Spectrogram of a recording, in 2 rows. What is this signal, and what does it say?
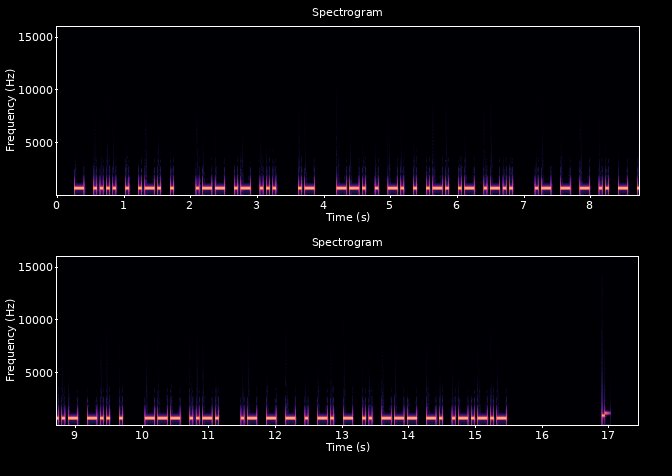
Morse code, heard as a keyed tone, about 25 wpm, 700 Hz. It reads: THERE WAS A GENERAL ATTITUDE OF ATTENTION.
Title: Sentences from Top 1300 Words 25wpm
